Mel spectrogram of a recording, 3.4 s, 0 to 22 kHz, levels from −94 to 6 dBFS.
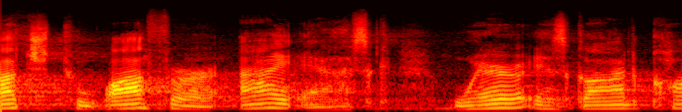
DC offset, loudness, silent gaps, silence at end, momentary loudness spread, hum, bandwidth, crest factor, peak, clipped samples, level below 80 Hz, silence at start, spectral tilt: under 0.1%; -28 LUFS; none; 0 s; 14 LU; none; 14 kHz; 20 dB; -8 dBFS; under 0.1%; -82 dBFS; 0 s; -4.5 dB/octave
